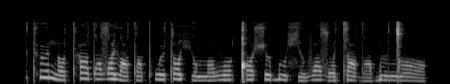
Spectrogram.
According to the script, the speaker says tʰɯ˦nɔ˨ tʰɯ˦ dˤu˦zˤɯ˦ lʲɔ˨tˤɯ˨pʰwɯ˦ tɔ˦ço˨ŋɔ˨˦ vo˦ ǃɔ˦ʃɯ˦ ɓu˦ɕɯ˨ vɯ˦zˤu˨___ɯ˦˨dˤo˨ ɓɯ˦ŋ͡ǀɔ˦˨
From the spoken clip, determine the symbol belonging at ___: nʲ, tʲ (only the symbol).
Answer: tʲ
